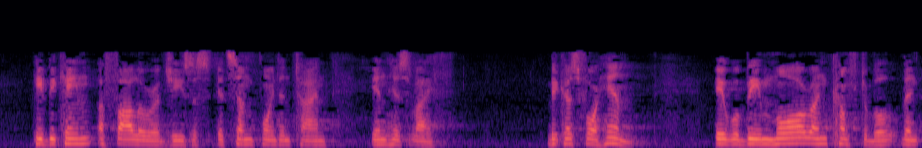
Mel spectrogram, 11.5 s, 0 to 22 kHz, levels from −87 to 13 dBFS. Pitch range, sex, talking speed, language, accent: 115-130 Hz, male, 120 wpm, English, American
